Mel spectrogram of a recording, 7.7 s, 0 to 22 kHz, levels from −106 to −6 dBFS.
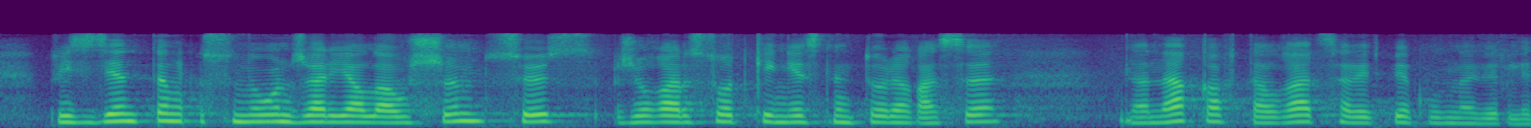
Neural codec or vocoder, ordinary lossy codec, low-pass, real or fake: autoencoder, 48 kHz, 32 numbers a frame, DAC-VAE, trained on Japanese speech; none; 7.2 kHz; fake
